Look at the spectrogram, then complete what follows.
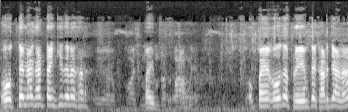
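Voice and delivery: high, loud calls across the field; shouted instructions. Real, not acted. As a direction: shout warnings to him up top. Shouting instructions to man on tanker.

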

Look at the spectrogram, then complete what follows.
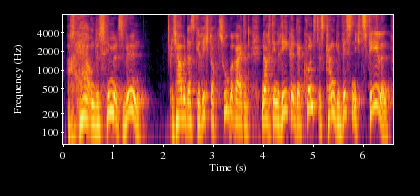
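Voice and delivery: begging his master for mercy; pleading dwarf. Acted. Dwarf pleads with the duke, frightened.

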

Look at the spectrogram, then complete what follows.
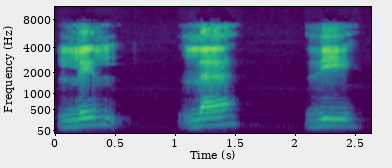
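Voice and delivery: لل then لا then ذي, each syllable said separately; doubled lam split apart. Shown as a demonstration. Teacher splitting the doubled lam of الذي into syllables, slow and separate. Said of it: "اللا مشددة، فإذا نفك التشديد".

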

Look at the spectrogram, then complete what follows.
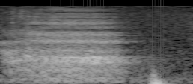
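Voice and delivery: sharp hushed gasp; breath caught in shock. Real, not acted. Fan gasps at the final Asha photo card.

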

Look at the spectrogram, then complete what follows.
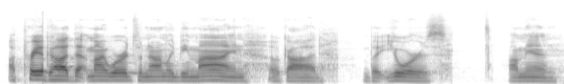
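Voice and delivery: low, soft prayerful delivery. Real, not acted. Preacher praying before the sermon, quiet prayer.

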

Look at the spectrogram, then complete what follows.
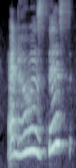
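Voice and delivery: sweet high princess voice. Acted. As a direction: ask like a charming princess. Princess speaks.

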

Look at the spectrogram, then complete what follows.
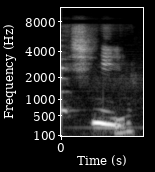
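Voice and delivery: put-on very high-pitched baby-talk squeak. Friend correcting the impression, baby voice. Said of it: "she did it in a baby voice".

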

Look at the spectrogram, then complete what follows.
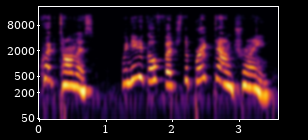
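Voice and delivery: high, urgent call for help; urgent cry. A narrator's reading. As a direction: urge your friend on in a high voice. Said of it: "cried Henry".

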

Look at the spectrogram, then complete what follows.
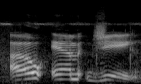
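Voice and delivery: drawn-out, dismayed O M G; slow stunned OMG. Real, not acted. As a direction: spell it out slowly in disbelief. Finding the dug-up garden bed.

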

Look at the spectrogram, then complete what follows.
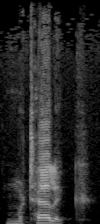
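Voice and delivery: "metallic" with the beat on "tal"; stress on -tallic. Shown as a demonstration. Teacher models the third word, stress on -tallic. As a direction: say "metallic" with a light "me" and weighted "tallic". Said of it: "primary stress is here on talic".

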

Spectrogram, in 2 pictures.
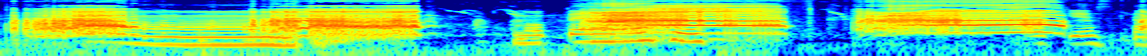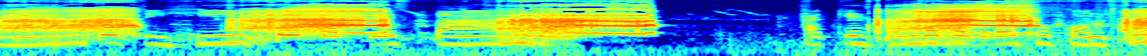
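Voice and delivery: high, loud, half-crying pleas; panicky squeals. Real, not acted. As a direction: squeal and beg while being pecked.

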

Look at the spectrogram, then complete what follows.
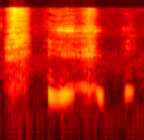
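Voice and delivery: high-pitched fake sob; hammed-up wail; mock crying. Thug breaking down before his girlfriend, mock crying. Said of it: "you ever saw a man cry".

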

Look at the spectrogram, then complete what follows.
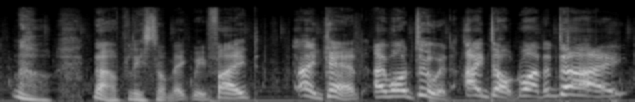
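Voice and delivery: high, loud panicked sobbing little voice; sobbing tiny toy voice. A narrator's reading. Tiny spinning top begging not to fight, sobbing high and loud. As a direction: beg for its life as it flees. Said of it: "it sobbed".

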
